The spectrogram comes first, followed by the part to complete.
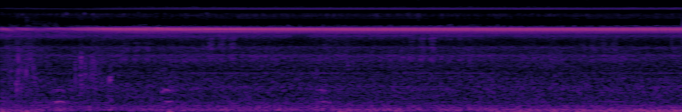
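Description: A common short-tailed cricket gives a high, steady trill that runs without a break.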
